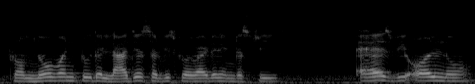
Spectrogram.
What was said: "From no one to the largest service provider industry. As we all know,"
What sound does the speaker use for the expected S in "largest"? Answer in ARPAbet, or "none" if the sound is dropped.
none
